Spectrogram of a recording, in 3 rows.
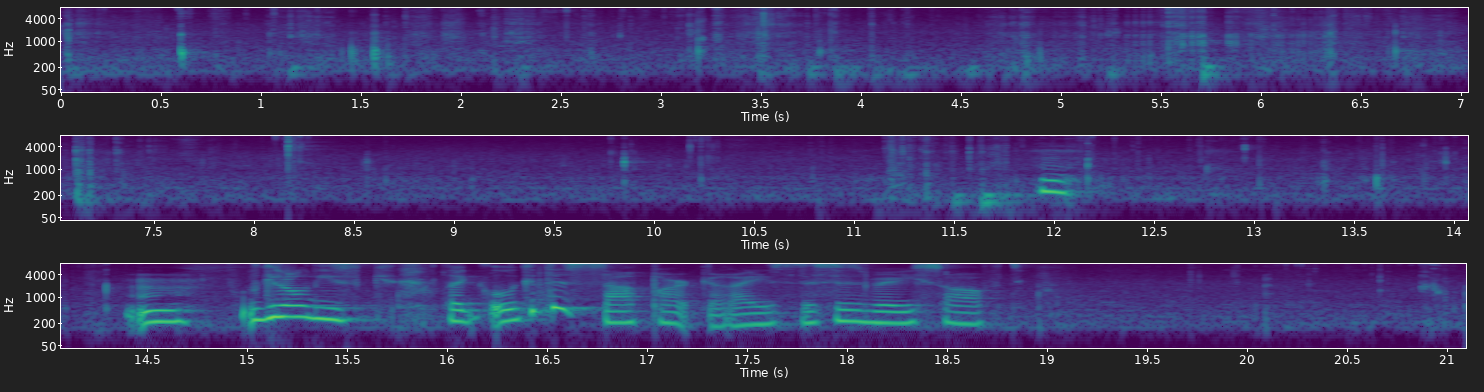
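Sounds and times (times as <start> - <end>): child chewing with mouth clicks: 0.0 - 14.4, 19.0 - 21.0.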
